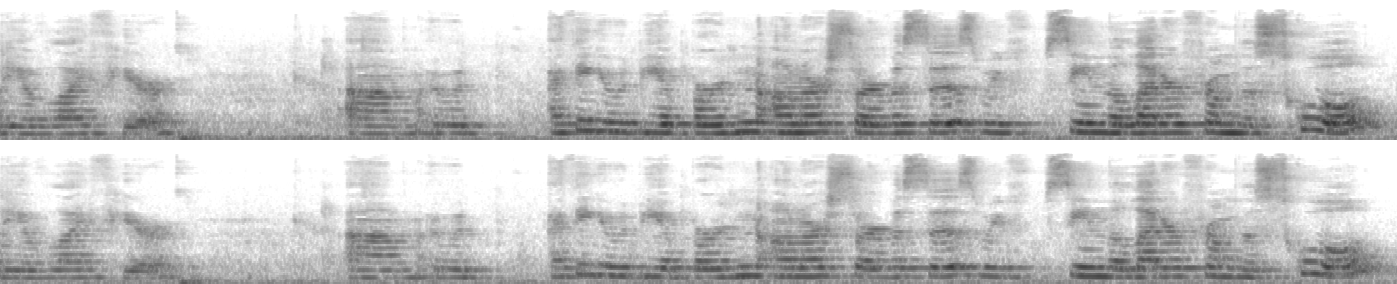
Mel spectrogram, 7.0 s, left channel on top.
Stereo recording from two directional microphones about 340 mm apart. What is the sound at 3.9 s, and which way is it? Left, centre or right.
A woman's voice, centre.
